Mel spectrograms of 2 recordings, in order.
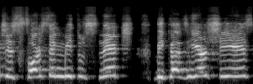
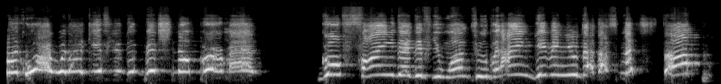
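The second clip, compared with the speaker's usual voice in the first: high, fast, indignant; incredulous outburst; 7 semitones higher than usual. Retold or imitated. Refusing to hand over a number, high and indignant. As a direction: fire back in disbelief. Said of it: "what the fuck".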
